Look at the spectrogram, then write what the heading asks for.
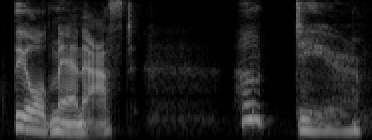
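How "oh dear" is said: whispered wizard fretting; wizard's whisper. A narrator's reading. Wizard realises the pie is missing, whispered. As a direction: breathe it as a worried whisper. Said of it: "said the wizard".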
